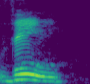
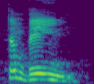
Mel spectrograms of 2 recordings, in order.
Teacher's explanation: na palavra vem, que é uma sílaba única, a letra M ela tem um som de I, um I fonético, vem. E da mesma forma, em também, eu também tenho uma letra M aqui, essa letra final M aqui, com som de I também.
